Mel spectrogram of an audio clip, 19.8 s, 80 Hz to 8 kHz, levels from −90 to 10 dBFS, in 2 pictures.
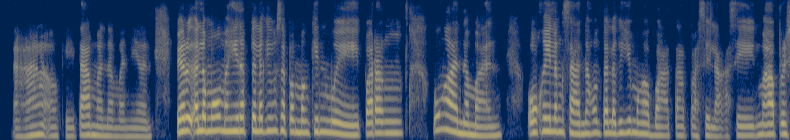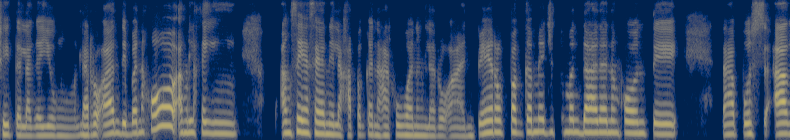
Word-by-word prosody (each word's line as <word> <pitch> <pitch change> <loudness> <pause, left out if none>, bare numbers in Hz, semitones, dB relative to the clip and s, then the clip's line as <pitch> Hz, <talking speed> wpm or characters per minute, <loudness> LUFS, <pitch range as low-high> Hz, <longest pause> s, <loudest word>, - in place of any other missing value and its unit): Ah, 180 +3 -4
okey, 175 -1 -12
tama 195 0 -1
naman 170 -2 -8
yun. 165 -1 -8 0.3
Pero 270 +2 +7
alam 270 +2 +7
mo 280 +1 +8
mahirap 275 0 +4
talaga 275 -1 +3
yung 280 0 -1
sa 280 - +1
pamangkin 255 0 0
mo 240 -2 +2
eh, 200 -2 +1
parang, 235 +1 +1 0.4
oo 295 - -1
nga 280 - +6
naman, 190 -3 0 0.3
okey 245 +4 +3
lang 260 -1 +1
sana 225 -2 0
kung 240 0 -4
talaga 230 0 0
yung 245 -1 -1
mga 215 -1 0
bata 185 0 -6
pa 185 +1 -10
sila 175 -2 -7
kasi, 185 +2 -6
maa-appreciate 210 0 0
talaga 185 -1 -3
yung 185 0 -6
laruan 210 +3 +1
'di 220 - +1
ba? 230 - +1
Nako, 335 +8 +5
ang 240 - 0
laking 225 -2 -2 0.6
ang 235 - +1
saya-saya 235 -3 +2
nila 205 -1 -1
kapag 190 +1 -9
ka 205 - -4
nakakuha 190 +1 -3
ng 185 - -4
laruan. 180 0 -8
Pero, 245 +3 +2
pag 255 -2 +2
ka 255 - +3
medyo 255 -1 -2
tumanda 255 -1 +2
na 245 - +2
ng 245 -1 -2
konti, 220 -2 0 0.5
tapos 215 0 -3
ang 220 +1 +6
220 Hz, 175 wpm, -22 LUFS, 190-245 Hz, 0.6 s, mo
